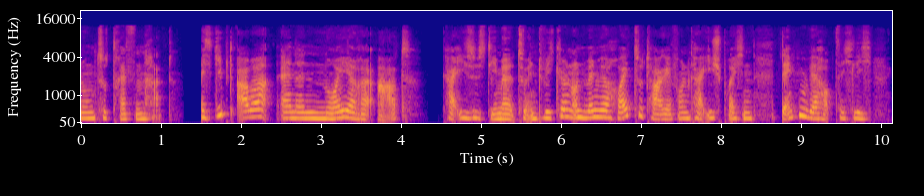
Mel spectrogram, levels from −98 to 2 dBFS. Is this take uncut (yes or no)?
yes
